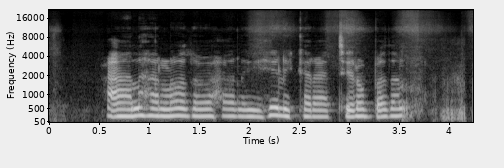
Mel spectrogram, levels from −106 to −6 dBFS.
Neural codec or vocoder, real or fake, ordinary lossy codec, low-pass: vocoder, 44.1 kHz, 128 mel bands, Pupu-Vocoder; fake; none; none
